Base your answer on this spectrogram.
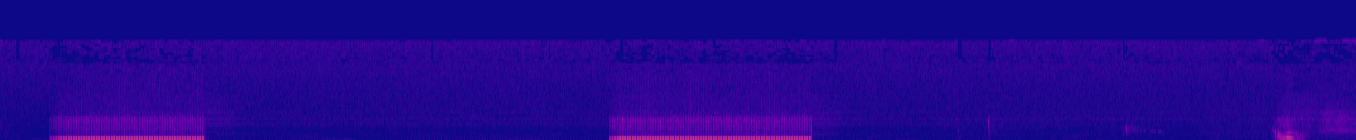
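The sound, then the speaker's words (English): Two long ringback tones from an outgoing call to a Sprint phone, each about a second and a half, separated by a pause of several seconds, heard through a phone line; a faint voice answers at the end. “It took you heard two rings. I heard two rings.”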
